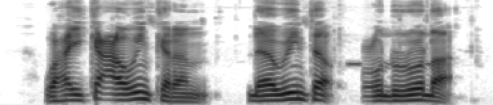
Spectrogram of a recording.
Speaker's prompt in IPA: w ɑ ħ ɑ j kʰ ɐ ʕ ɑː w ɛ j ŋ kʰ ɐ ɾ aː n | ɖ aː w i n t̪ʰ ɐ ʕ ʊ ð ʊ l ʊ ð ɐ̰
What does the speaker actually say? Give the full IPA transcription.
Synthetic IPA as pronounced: w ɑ ħ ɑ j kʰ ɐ ʕ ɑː w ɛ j ŋ kʰ ɐ ɾ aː n | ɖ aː w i n t̪ʰ ɐ ʕ ʊ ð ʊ ɾ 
